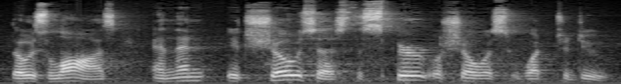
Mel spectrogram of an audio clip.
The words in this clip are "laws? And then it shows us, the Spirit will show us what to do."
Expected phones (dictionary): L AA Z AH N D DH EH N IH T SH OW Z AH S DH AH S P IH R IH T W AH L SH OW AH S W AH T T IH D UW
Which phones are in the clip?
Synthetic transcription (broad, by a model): L AA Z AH N DH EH N IH T SH OW Z AH S DH AH S P IH R IH T W AH L SH OW AH S W AH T T IH D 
